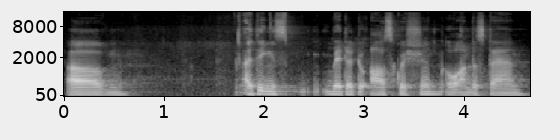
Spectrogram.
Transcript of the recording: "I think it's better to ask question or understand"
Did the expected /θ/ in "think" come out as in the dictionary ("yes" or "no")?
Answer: no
